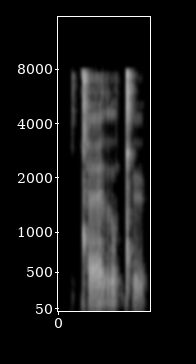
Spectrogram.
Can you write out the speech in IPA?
ǃʰ æ r o ǃʼ ø

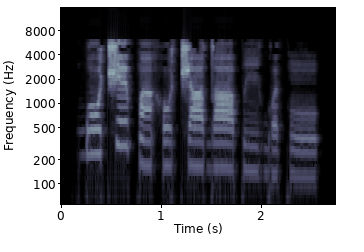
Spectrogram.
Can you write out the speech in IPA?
ɡ͡b ɔ˧ t͡ʃ e˦ p ã˨ h o˨ t͡ʃ a˨ d aː˨ p iː˨ ɡʷ ɛ˨ k ũ˨

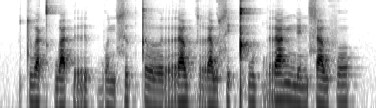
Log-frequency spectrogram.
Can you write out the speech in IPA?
t u˧ a̯ kʰ w a˨˩ t̚ r ɯ˨˩ k̚ b o˩˦ n s ɯ˦˥ k̚ t ɤː˩˦ r a˥˩ w k r a˦˥ w s i˥˩ t̚ kʰ w ɯ˦˥ k̚ r a˥˩ n ŋ e˦˥ n s a˦˥ w f o˥˩ k̚

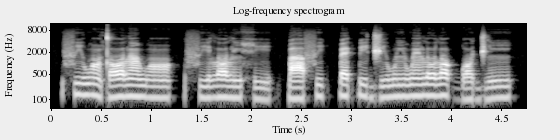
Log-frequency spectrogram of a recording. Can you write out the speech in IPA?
f i˦ w ɔ̃˦˨ t ɔ˨˦ l ã˦ w ɔ̃˧ | f i˨ l ɔ˧ l ĩ˨ h i˨ | k͡p a˨ f i˧ k͡p ɛ˦ k͡p i˦˨ d͡ʒ i˧ w ĩ˧ w ɛ̃˦ l o˦ l ɔ˦˨ ɡ͡b ɔ˨ d͡ʒ ĩ˨˦

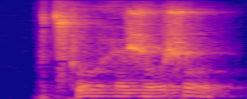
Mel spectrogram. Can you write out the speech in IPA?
t͡sʼ u ɦ ø ʒ u ʃ u

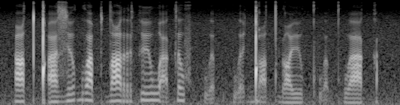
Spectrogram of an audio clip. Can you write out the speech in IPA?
ɛ˨ tˤ ǃʼ a˨ z y˦ ɡʷ a˦˨ p dˤ a˦˨ r k y˦ w a̰˦ k ɾ ə˦ xʷ kʷ ɛ̰˨ p kʷ ɛ̰˦˨ ɡ͡ǃ ɛ̰˦ tˤ ɡ w y˨ kʷʼ a̰˨ kʷʰ a˨ k

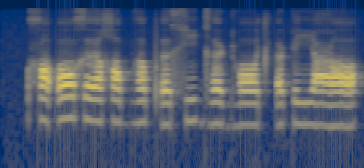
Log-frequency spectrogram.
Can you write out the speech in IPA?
x ɒ ʔ ɔ x əː χ ɒ bʱ ʌ pʼ ə x i ɡʱ əː ɖʱ ɔː t͡ʃʼ ʌ ʈ iː ʕ ɒ

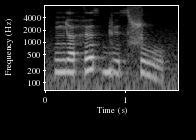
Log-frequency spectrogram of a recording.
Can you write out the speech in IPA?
ɲ œ h ø θ b y θ ɬ u

